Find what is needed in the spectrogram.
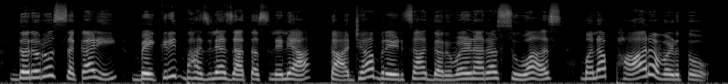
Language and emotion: Marathi, happy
